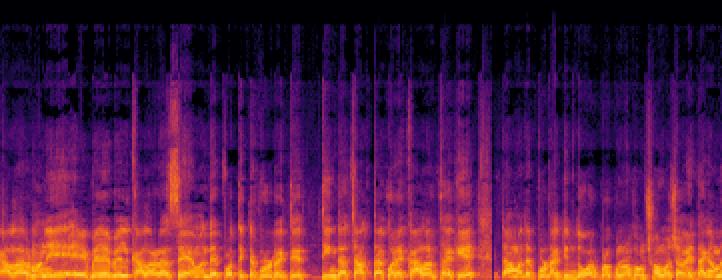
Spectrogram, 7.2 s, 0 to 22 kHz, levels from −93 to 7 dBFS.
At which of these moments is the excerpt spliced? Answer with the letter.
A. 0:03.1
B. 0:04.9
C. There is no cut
B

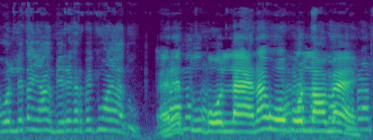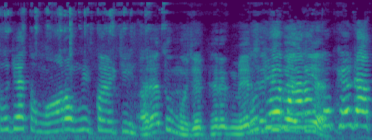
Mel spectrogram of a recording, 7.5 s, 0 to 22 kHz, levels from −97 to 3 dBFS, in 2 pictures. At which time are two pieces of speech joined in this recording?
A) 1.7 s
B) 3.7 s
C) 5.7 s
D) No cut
B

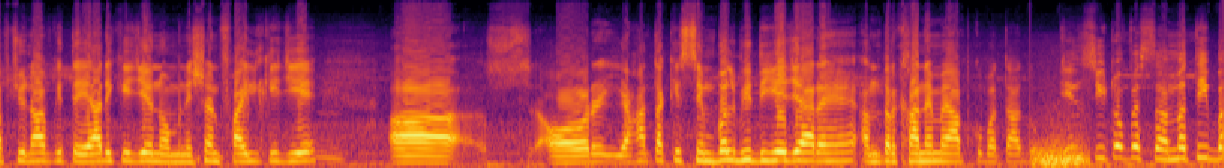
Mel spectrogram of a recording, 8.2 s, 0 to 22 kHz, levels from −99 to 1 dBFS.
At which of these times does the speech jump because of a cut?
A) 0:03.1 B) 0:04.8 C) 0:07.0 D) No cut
C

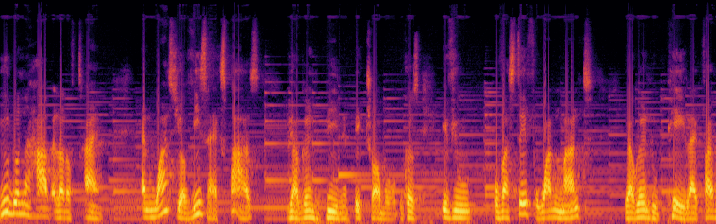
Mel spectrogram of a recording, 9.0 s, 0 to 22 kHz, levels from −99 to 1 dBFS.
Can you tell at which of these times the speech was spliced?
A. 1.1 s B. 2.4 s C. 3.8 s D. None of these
D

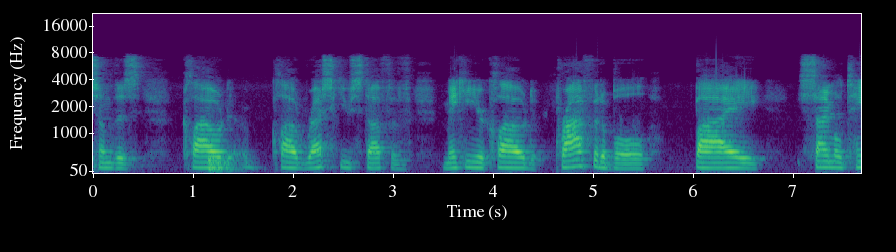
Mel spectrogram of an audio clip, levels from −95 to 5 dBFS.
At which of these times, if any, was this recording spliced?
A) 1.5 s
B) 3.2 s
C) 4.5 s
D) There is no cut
C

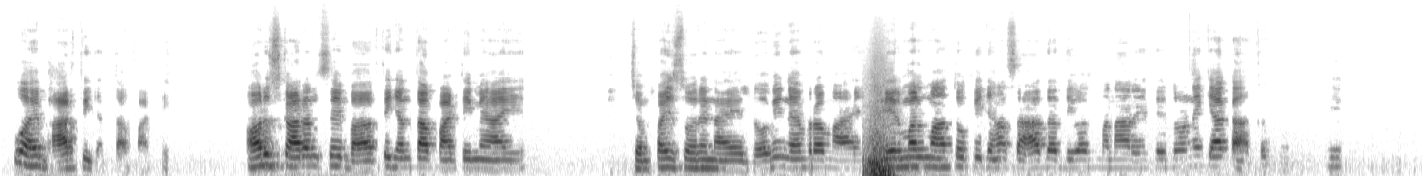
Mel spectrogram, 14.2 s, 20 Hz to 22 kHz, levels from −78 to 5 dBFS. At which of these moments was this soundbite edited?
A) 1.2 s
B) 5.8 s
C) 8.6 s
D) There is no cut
C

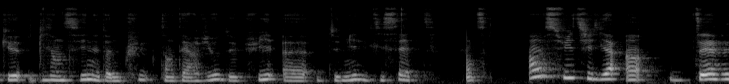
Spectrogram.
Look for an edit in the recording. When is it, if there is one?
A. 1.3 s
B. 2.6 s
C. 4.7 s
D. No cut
C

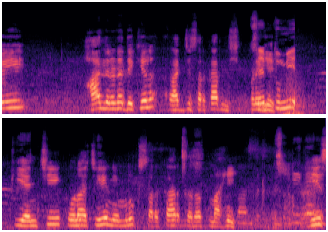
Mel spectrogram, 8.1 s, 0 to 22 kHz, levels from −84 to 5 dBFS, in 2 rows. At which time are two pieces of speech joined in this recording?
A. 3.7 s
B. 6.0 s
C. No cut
A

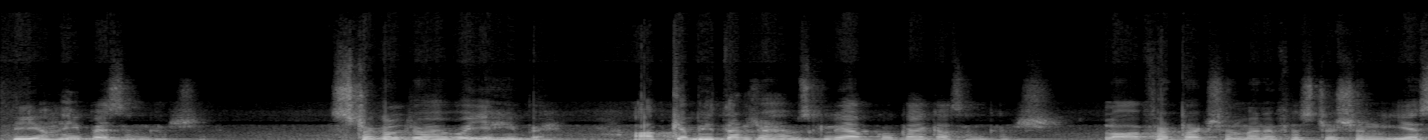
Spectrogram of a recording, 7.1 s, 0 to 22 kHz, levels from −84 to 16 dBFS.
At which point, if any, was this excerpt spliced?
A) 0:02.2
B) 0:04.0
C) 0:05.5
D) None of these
C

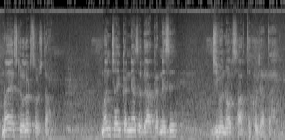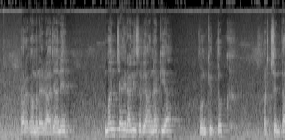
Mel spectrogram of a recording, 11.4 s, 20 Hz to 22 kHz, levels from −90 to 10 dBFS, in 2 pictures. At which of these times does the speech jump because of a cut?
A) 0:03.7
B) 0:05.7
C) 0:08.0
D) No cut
D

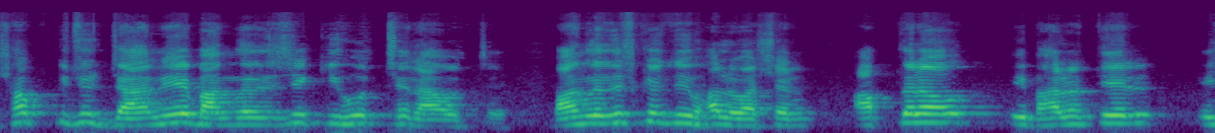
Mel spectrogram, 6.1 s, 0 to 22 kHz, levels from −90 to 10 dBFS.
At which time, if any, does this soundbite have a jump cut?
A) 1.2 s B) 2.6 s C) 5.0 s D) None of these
B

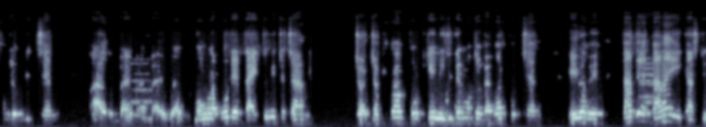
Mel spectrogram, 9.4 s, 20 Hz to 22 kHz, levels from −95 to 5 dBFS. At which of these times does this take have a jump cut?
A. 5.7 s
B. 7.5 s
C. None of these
C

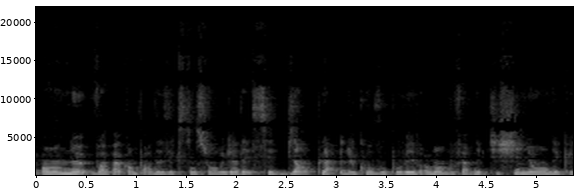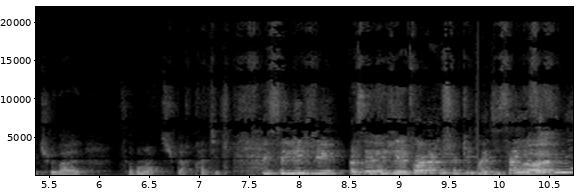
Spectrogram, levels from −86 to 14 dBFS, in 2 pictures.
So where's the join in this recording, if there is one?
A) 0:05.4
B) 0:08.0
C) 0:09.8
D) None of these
C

